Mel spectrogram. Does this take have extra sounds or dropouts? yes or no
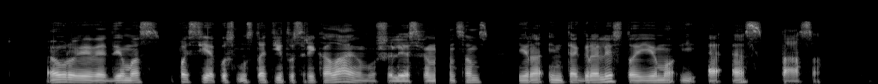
yes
